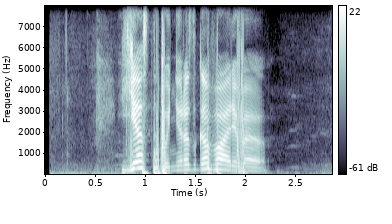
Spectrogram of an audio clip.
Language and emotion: Russian, angry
